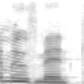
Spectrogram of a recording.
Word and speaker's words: MVMT: Reminder that Movement is spelled MVMT. Okay, so see why Movement keeps on growing.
